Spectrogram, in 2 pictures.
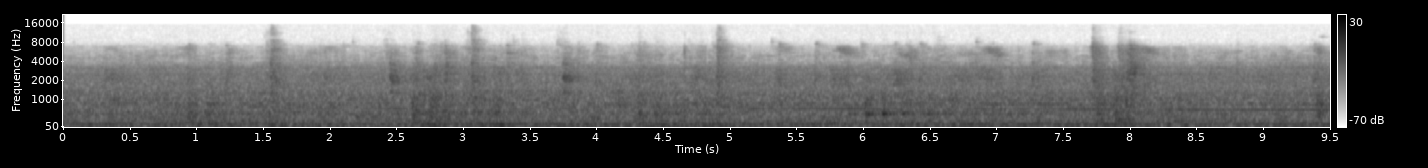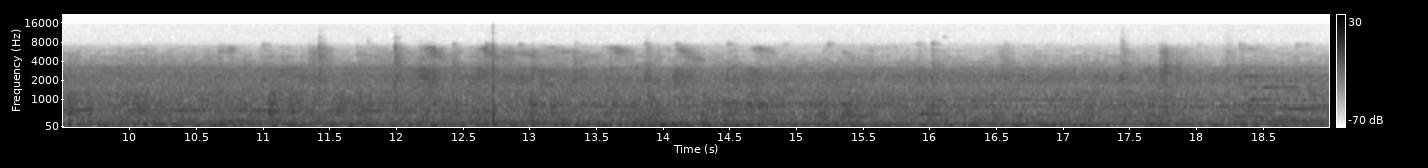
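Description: Stadler low-floor tram running along the track, heard from inside the car near the cab: steady rolling and traction rumble with a low hum and scattered clicks. A faint thin whine rises out of it from about six to ten seconds in.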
